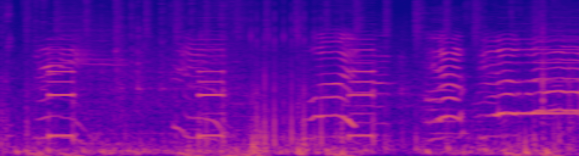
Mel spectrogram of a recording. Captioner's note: countdown beeping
